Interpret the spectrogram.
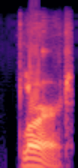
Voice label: "blurt", American

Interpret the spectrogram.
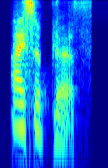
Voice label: "isopleth", Indian

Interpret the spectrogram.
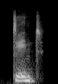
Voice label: "tint", Indian

